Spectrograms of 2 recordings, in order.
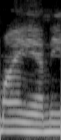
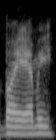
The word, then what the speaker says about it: Miami: But they don't pronounce it Miami. They pronounce it Miami.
